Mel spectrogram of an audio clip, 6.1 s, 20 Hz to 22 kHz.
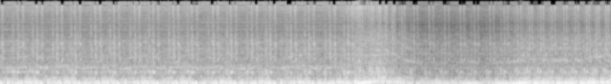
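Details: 1982 MSE Trans Am with swapped Pontiac V8, fired up after storage and washing: loud, rough V8 idle with uneven low thumping; owner suspects valve train knock, may pop valve covers.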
